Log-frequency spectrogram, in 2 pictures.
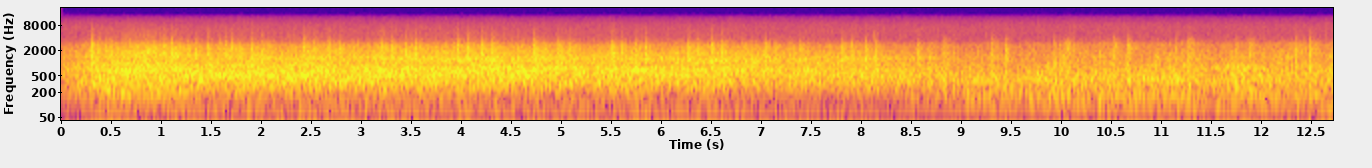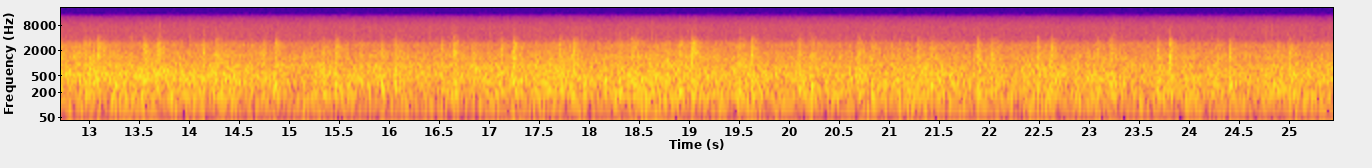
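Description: A train running at speed on the rails: a steady rumble and rush of wheels on track, which comes in suddenly at the start. Faint clicks of the wheels over rail joints come through from partway in.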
